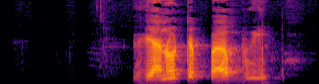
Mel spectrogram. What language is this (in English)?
Eton (Cameroon)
